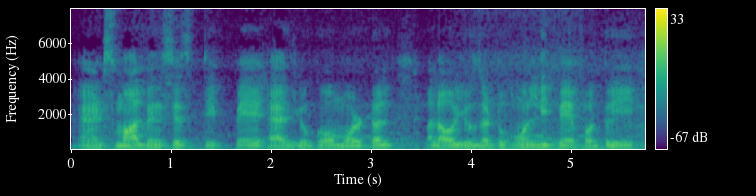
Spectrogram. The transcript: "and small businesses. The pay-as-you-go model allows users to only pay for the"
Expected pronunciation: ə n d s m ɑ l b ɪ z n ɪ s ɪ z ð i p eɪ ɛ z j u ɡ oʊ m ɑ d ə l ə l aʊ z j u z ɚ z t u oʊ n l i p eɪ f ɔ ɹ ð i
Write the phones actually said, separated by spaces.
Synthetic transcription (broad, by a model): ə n d s m ɑ l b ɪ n s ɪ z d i p eɪ ɛ z j u ɡ oʊ m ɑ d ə l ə l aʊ j u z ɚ t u oʊ n l i p eɪ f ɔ ɹ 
